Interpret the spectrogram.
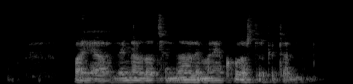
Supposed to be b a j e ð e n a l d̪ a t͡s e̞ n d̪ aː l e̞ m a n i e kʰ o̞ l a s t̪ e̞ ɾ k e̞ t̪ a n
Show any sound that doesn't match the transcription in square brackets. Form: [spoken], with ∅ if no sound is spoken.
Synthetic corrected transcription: b a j [a] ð e n a l d̪ a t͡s e̞ n d̪ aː l e̞ m a n i [a] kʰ o̞ l a s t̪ e̞ ɾ k e̞ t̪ a n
